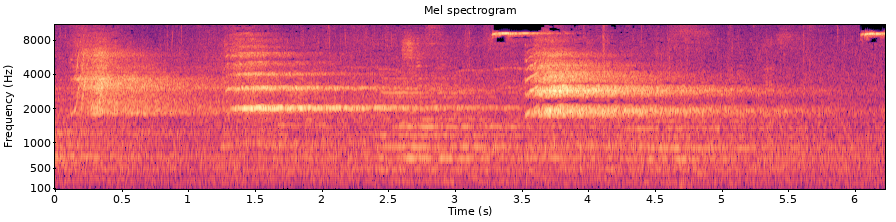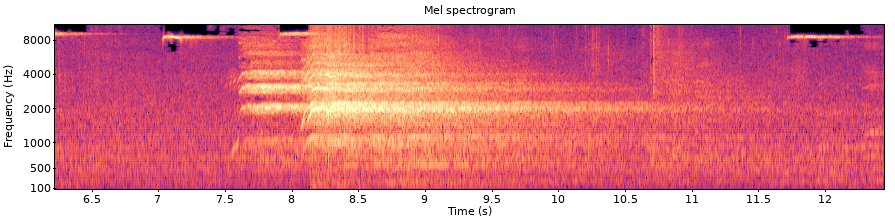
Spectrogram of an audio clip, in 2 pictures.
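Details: Belugas Nana, Mirai and Niko during a training session at Port of Nagoya Public Aquarium, 11 January 2021: a series of high, steady whistled tones and buzzy bursts, several overlapping, with sharp short pips and a louder harsh burst midway.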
